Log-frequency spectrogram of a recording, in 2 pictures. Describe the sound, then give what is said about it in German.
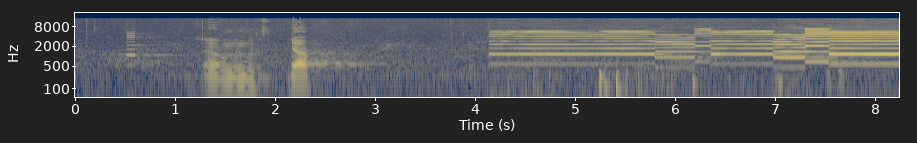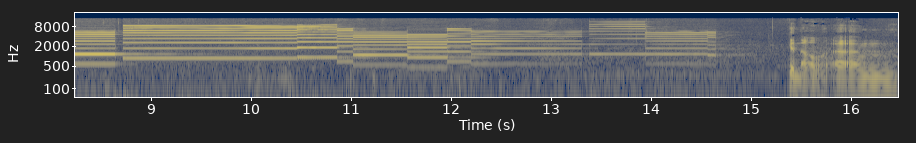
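A device plays one of several selectable built-in alarm melodies, used for alarms and countdown timers: a run of buzzy, synthetic tones stepping up and down in pitch at an even, moderate loudness, with brief bits of talk before and after. “jetzt kann man hier aus verschiedenen Melodien auswählen, die sind alle einkompiliert.”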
